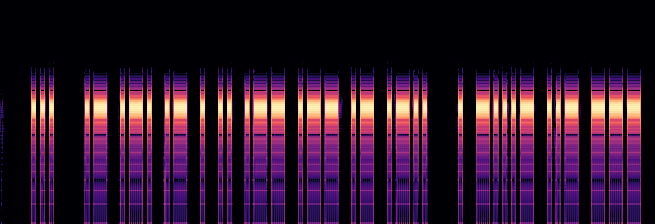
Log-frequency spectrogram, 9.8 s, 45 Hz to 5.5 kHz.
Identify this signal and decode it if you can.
Morse code, heard as a keyed tone, about 18 wpm, 550 Hz. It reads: S ARAEIWWAL E<BT>UO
